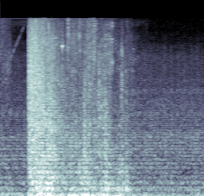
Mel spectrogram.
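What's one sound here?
A car engine revs loudly.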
